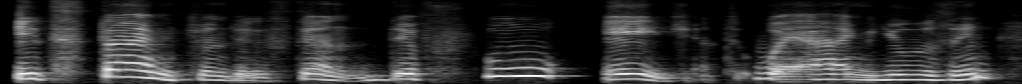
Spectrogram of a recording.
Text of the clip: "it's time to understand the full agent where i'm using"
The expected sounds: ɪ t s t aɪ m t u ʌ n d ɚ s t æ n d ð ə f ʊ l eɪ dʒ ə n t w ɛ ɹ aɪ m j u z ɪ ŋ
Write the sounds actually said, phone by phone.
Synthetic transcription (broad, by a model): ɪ t s t aɪ m t u ʌ n d ɚ s t æ n d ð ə f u eɪ dʒ ə n t w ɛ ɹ aɪ m j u z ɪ ŋ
